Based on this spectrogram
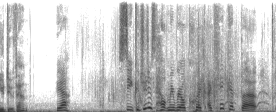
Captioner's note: squelching sounds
